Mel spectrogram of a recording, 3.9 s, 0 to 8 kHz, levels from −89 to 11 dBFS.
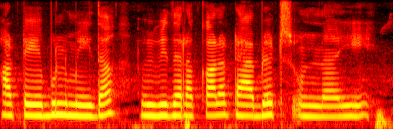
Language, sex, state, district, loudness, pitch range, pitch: Telugu, female, Telangana, Mahabubabad, -14 LUFS, 210-225 Hz, 220 Hz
